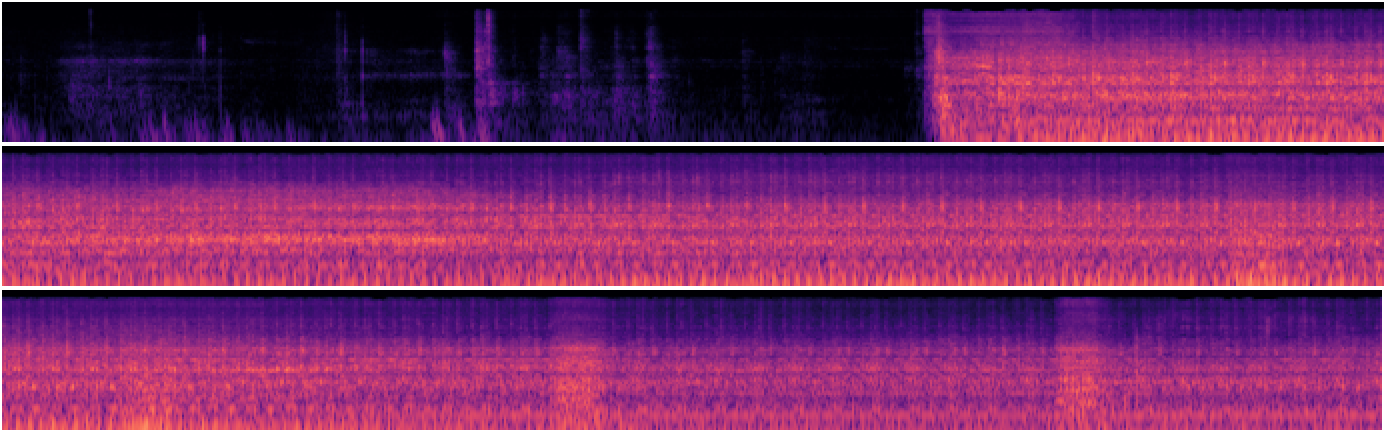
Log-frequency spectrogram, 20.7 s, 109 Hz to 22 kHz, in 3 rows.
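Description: Caterpillar 3208 V8 diesel engine. After a few quiet seconds with faint clicks at the dash switches, the engine comes in abruptly about four and a half seconds in. It then runs loud and steady just after start-up, easing slightly near the end.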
